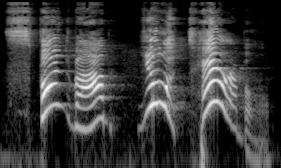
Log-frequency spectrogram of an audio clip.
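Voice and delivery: very high, loud alarmed voice; Sandy exclaiming. A narrator's reading. Sandy shocked at SpongeBob's state, very high exclaiming voice. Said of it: "Sandy exclaimed".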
